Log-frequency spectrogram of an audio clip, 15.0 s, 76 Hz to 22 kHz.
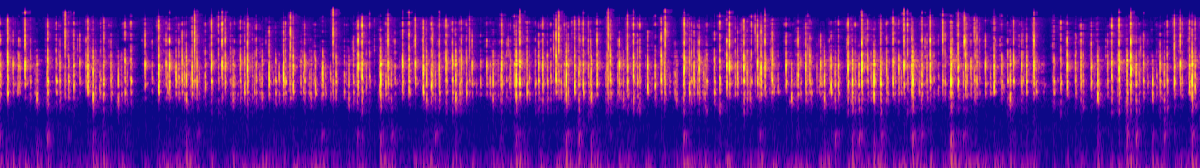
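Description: Both hands type steadily with their fingertips on a compact mechanical keyboard with a maroon metal case and cream plastic keycaps. For about 15 seconds, dense overlapping keystrokes produce sharp, short clacks. The clacks are centered around 1.5 kHz with bright upper edges, over a low rumble.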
